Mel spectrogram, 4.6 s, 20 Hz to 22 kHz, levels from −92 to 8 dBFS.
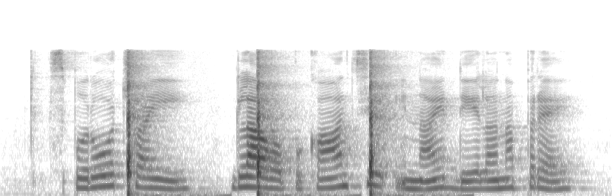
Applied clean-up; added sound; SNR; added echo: none; Tap; -4 dB; none.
